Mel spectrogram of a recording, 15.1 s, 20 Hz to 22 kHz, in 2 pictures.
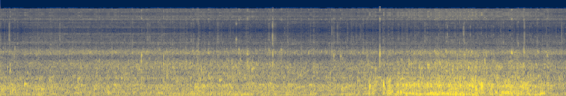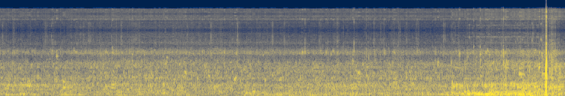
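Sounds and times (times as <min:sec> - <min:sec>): underwater regulator bubbles gurgling: 0:00.0 - 0:15.0.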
